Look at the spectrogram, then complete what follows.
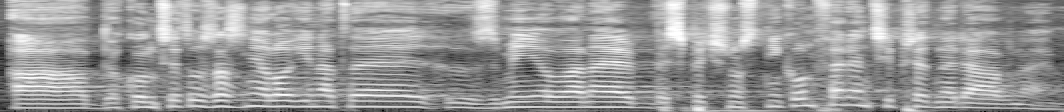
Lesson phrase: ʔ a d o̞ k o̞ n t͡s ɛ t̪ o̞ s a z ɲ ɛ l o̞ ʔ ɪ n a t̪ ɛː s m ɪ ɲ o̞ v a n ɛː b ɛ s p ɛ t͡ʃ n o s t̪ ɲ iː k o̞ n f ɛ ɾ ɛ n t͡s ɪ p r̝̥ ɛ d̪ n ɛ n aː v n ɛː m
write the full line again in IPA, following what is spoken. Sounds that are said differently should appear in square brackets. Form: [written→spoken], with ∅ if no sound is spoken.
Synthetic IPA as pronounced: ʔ a d o̞ k o̞ n t͡s ɛ t̪ o̞ [s→z] a z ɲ ɛ l o̞ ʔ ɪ n a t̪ ɛː [s→z] m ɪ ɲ o̞ v a n ɛː b ɛ s p ɛ t͡ʃ n o s t̪ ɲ iː k o̞ n f ɛ ɾ ɛ n t͡s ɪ p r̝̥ ɛ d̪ n ɛ [n→d] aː v n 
